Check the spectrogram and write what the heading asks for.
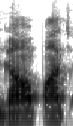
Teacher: जिसमें नाक से कम मुख से ज्यादा वायु निकलती है, उसे अनुनासिक कहते हैं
